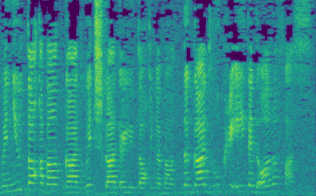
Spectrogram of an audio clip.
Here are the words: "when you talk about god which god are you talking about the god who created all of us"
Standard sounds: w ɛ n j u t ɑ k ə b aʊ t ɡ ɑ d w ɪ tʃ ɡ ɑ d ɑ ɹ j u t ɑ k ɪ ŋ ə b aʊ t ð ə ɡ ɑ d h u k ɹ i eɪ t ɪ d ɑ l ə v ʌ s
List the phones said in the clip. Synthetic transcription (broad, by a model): w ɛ n j u t ɑ k ə b aʊ t ɡ ɑ d w ɪ tʃ ɡ ɑ d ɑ ɹ j u t ɑ k ɪ ŋ ə b aʊ t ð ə ɡ ɑ d h u k ɹ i eɪ t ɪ d ɑ l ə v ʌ s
